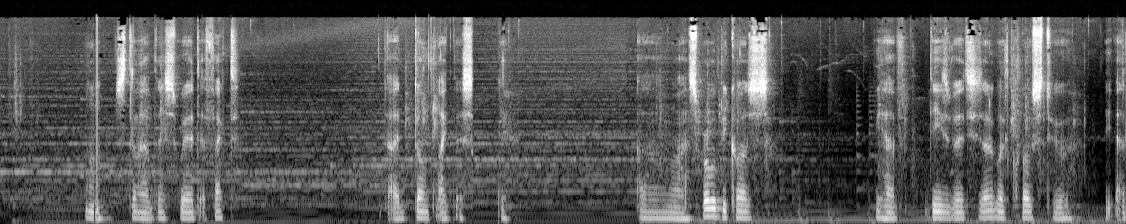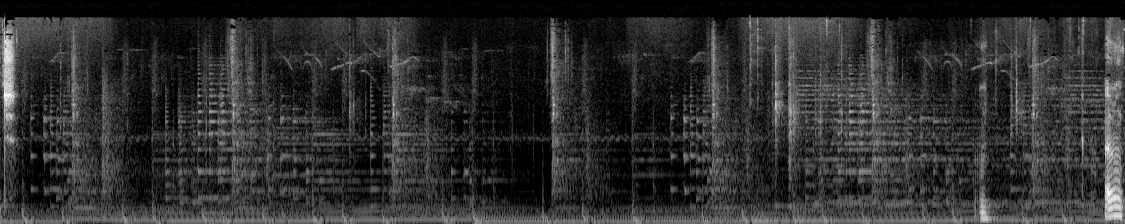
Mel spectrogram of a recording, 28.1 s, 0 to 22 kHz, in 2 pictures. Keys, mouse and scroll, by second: 0.2 alt+shift+z, 0.8-2.0 scroll up 2, 2.0 scroll up 1, 2.0 ctrl+z, 2.7-3.1 scroll down 4, 3.1 middle click, 3.9 alt+shift+z, 4.3-5.1 scroll up 2, 5.1 a, 5.3 a, 6.0 alt+middle click, 6.5 shift+middle click, 6.7 scroll up 2, 8.7 Tab, 9.0 alt+x, 9.7 click, 10.8 click, 11.7 shift+click, 12.6 alt+x, 13.4 g, 14.8 g, 23.8 alt+shift+z, 24.0 scroll down 4, 24.4-25.1 shift+middle drag, 25.1 ctrl+z, 25.6-25.9 scroll down 5, 25.9 ctrl+s, 26.2-26.8 middle drag, 26.8 alt+shift+z, 26.9 middle click, 27.1 middle click, 27.3 alt+shift+z, 27.6 middle click, 27.8-28.1 scroll up 4.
